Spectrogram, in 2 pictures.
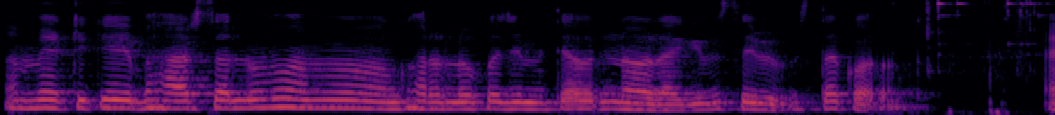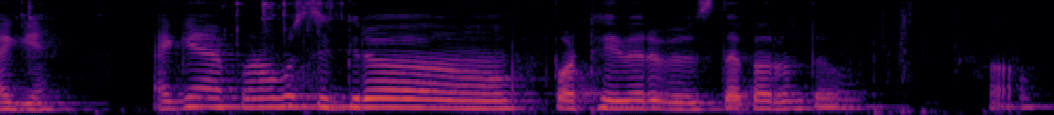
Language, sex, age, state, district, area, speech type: Odia, female, 30-45, Odisha, Kendujhar, urban, spontaneous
